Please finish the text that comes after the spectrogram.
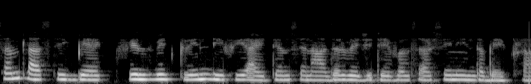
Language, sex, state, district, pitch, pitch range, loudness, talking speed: English, female, Arunachal Pradesh, Lower Dibang Valley, 215 Hz, 200-225 Hz, -17 LUFS, 190 wpm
